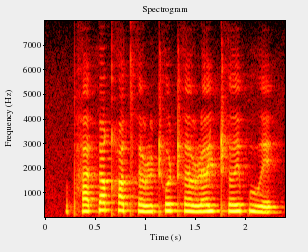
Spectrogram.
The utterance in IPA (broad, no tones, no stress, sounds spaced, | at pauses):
pʰ a θ ɨ qʰ u tʰ ə o̯ ɭ ɨ ʈʰ o ʈʰ ɜ o̯ ɭ ɜ j ʈʰ ə e̯ p u e̯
